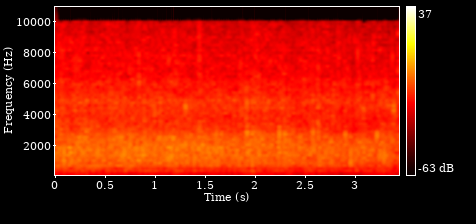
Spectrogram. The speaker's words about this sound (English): So why don't we give a round of applause, appreciation for everybody made all this possible.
